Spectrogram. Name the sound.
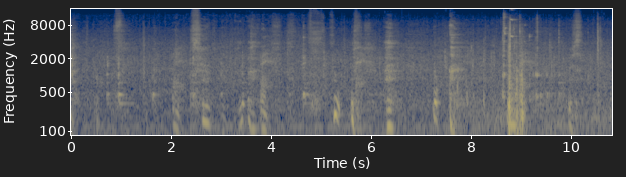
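rain falling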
